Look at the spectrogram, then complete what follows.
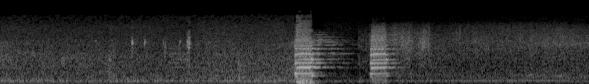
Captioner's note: car horn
